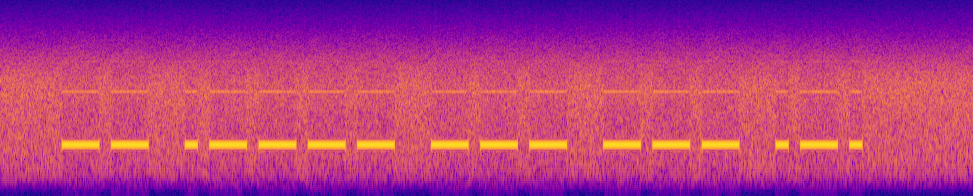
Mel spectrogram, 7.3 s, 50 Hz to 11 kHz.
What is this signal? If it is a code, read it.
Morse code, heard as a keyed tone, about 13 wpm, 850 Hz, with radio hiss and a squelch burst at the end. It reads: M1OOR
